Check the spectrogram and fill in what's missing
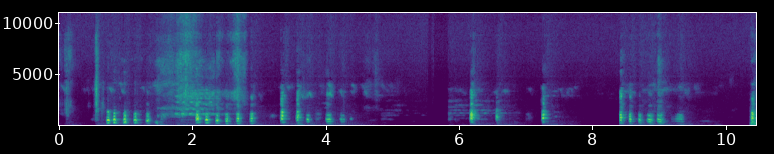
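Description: A chicken clucks in several close bursts of rapid, rhythmic calls separated by short pauses, with no other sounds.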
